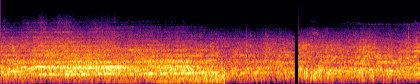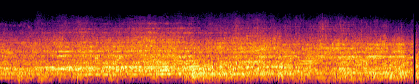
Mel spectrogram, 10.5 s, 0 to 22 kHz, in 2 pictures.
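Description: V8 Supercar engines running hard as the cars go through the corner, their pitch rising and falling with the throttle and gear changes. The sound breaks off suddenly for an instant just over a third of the way through.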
